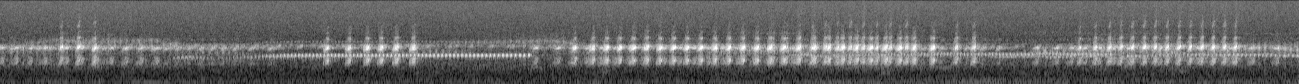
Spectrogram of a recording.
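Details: Pond tree frogs singing at night in mid-April, north-eastern Italy: bursts of hard, quick-fire pulses start and stop across the chorus, with a long, smooth, level mole cricket trill running beneath them.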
